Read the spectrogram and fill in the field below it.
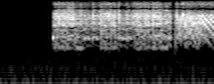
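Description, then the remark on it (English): A small pocket sound-effect toy with clapping and whistle effects, set off accidentally by an elbow, suddenly goes off after a brief quiet moment, blaring a bright, hissy, crackling electronic effect that runs steadily with one short break. No one speaks. “I bought her like a little pocket sound that has like clapping and whistle and.”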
